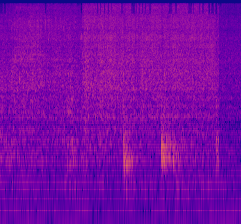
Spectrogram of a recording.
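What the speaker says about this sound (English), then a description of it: "Allow this onions to fry out." Onions frying in a pan with curry leaf and masala for a fish biryani, a steady loud sizzle and hiss throughout, swelling slightly midway, with a few soft stirring scrapes and no talking.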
